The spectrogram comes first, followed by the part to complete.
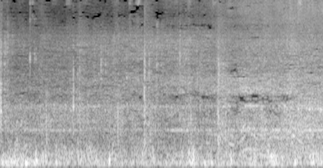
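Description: Low, uneven outdoor rumble with a few faint clicks.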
